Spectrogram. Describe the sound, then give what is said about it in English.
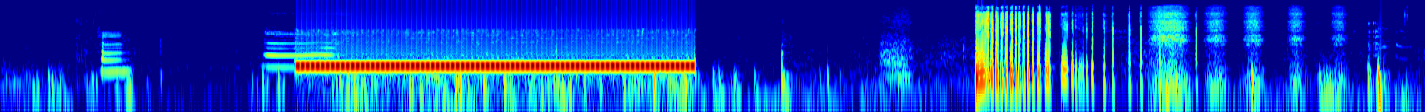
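A phone line as a call is placed to a McDonald's in Fayetteville: a brief beep, then a steady, loud ringing tone holding for about two seconds, followed by a burst of rustling noise and faint background voices. “I'm calling McDonald's in Fayetteville.”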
